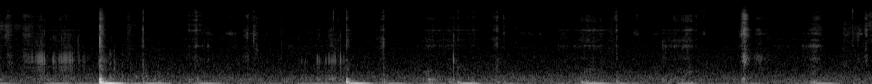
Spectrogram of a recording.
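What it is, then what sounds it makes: Plaster block being scraped. A small chisel tool scrapes and picks at a solid plaster excavation block sitting in a tray. Two sharp, dull knocks stand out early on, and softer gritty scrapes and taps follow at an uneven pace. The sound stays low and muffled, with brief bright ticks.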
